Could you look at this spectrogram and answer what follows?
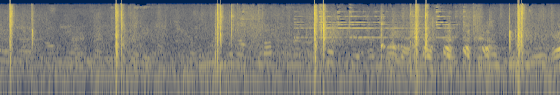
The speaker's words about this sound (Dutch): Voor het lied hebben we eerst een ritme nodig. En dat ritme dat gaan we even klappen. Dat is heel simpel. Dat is namelijk dit ritme.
